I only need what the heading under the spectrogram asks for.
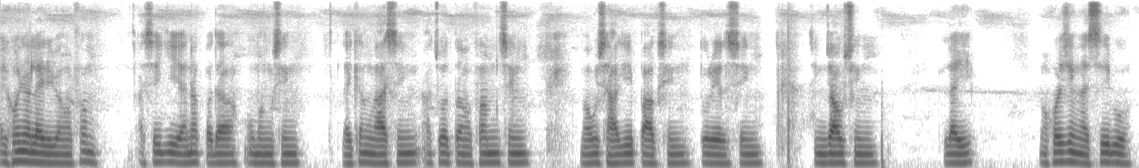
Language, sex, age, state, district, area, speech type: Manipuri, male, 18-30, Manipur, Tengnoupal, rural, spontaneous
